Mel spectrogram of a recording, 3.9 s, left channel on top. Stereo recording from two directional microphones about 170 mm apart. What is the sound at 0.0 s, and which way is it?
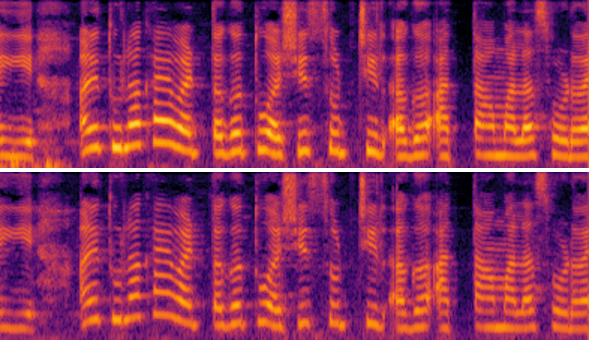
A woman's voice, 15° left (ahead or behind).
